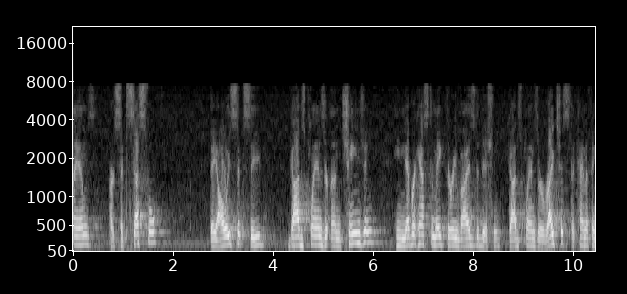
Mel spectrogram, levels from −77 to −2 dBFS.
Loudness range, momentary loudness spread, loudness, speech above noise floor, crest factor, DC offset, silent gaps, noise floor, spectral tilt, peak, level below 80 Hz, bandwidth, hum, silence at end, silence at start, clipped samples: 2 LU; 10 LU; -17 LUFS; 28 dB; 14 dB; under 0.1%; none; -43 dBFS; -7 dB/octave; -2 dBFS; -52 dBFS; 8 kHz; none; 0 s; 0 s; under 0.1%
